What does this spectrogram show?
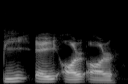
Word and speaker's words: barritus: Ammianus spells it B-A-R-R-I-T-U-S.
